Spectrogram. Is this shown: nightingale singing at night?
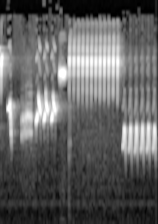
yes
